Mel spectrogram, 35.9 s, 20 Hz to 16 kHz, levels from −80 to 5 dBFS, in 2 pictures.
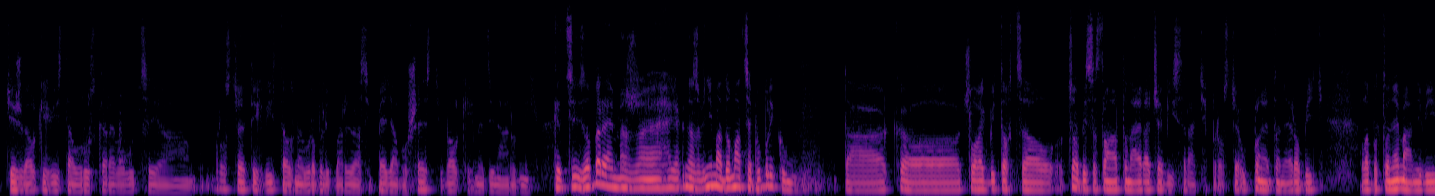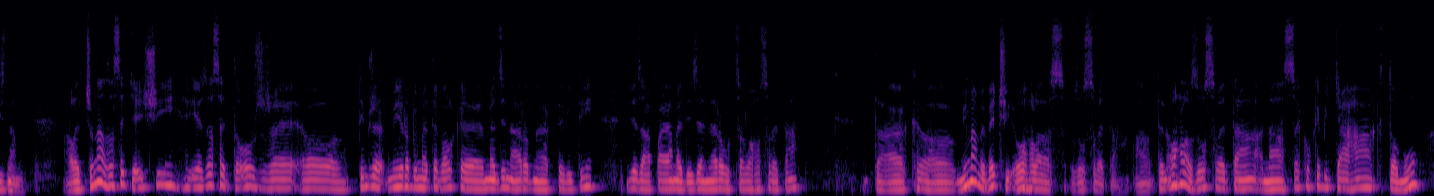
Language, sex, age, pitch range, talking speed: Slovak, male, 40-59, 105-125 Hz, 155 wpm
